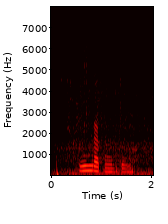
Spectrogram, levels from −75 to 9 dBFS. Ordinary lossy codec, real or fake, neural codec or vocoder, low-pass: none; real; none; none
